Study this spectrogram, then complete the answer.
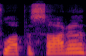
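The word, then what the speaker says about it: Laposata: Elizabeth Laada. That's spelled L A P O S A T A.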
